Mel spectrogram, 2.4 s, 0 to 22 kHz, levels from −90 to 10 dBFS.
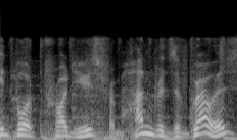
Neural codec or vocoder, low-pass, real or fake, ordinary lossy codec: none; 7.2 kHz; real; Opus, 24 kbps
